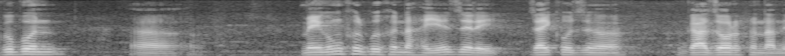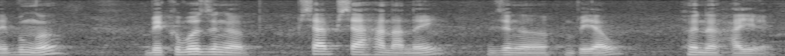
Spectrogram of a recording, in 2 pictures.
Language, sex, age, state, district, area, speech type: Bodo, male, 30-45, Assam, Udalguri, urban, spontaneous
